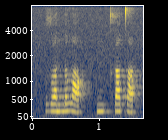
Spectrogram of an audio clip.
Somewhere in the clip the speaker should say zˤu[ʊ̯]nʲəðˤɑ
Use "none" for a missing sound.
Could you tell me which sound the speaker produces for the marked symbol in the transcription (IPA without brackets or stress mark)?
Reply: ə̯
